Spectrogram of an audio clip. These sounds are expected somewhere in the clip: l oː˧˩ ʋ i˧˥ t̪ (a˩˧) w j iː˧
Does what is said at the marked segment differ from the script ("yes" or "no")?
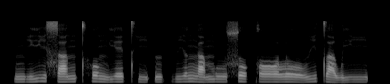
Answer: yes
